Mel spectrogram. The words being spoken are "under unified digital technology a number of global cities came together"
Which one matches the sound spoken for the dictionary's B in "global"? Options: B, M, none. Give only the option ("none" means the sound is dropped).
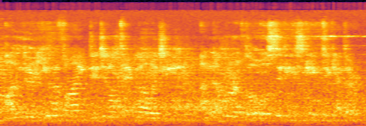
none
